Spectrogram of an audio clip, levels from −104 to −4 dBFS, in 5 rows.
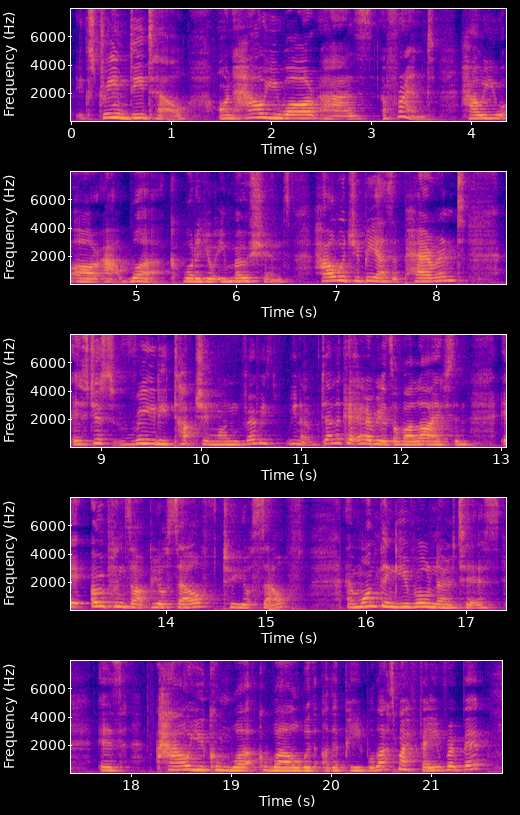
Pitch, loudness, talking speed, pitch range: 230 Hz, -31 LUFS, 175 wpm, 215-265 Hz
